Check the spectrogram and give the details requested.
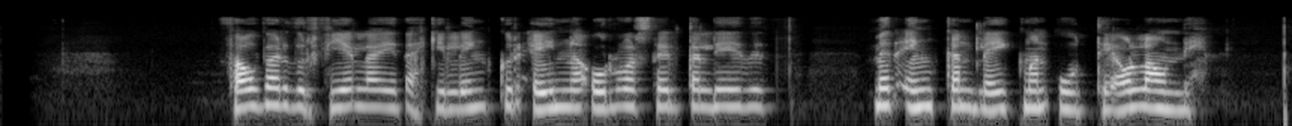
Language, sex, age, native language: Icelandic, male, 30-39, Icelandic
